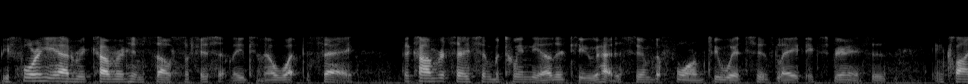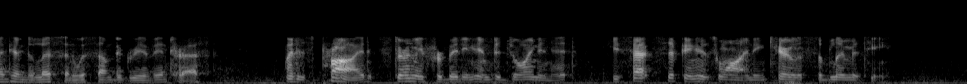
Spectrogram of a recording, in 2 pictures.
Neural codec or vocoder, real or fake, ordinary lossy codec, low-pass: codec, 16 kHz, 4 kbps, X-Codec, HuBERT features, trained on general audio; fake; AAC, 24 kbps; 3.6 kHz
